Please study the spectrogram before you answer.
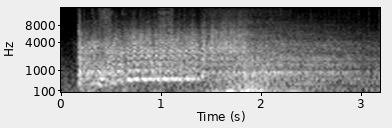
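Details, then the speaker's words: Chevrolet Monte Carlo SS parked 20 years, cranked with starting fluid while fed from a fresh gas can to the fuel pump: quick crank, catches and revs briefly then fades; spark confirmed, fuel supply fault. "that's good sign so it's got spark so is it sucking fresh fuel out of a a can right now"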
